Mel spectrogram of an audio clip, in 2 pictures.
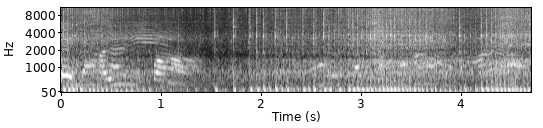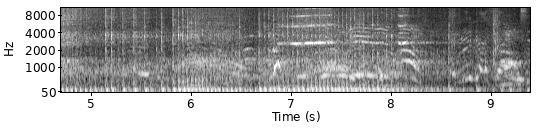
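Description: A motorcycle engine rumbles close by at a steady running note, heard under lively talk and background commotion.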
